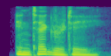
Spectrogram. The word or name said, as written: integrity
